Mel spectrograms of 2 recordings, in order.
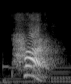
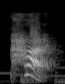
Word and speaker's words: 派: But you gotta make sure it's pronounced with a fourth tone, like a karate chop. Pie. So an apple pie will literally be 苹果派苹果派 Very good.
